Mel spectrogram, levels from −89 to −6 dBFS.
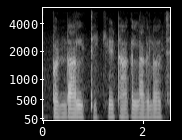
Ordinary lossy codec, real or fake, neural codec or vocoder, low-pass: none; real; none; 5.4 kHz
